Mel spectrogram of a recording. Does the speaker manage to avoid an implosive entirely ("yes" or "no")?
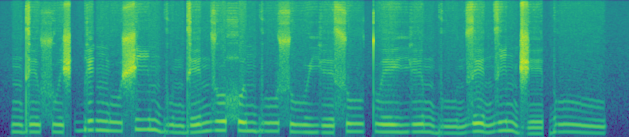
no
